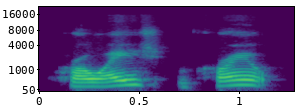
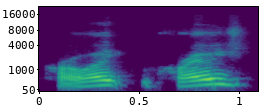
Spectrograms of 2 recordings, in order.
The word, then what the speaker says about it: Croatan: An entire colony, English colony vanishes, leaving the word Croatian, what is that? Croatan carved in a post.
